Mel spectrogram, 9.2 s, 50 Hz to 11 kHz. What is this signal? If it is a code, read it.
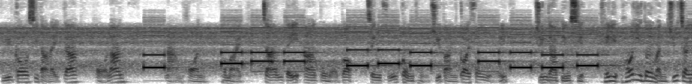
DTMF, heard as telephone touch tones, dialled by hand, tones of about 280 ms, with phone line noise. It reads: 1 800 695 0214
